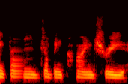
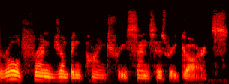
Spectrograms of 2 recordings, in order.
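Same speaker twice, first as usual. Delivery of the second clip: close, confidential, soft whisper; 5 dB quieter than usual. Whispering into a character's ear during a fight: whispering in character. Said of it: "whisper in Starosta's ear".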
